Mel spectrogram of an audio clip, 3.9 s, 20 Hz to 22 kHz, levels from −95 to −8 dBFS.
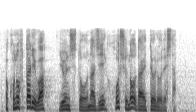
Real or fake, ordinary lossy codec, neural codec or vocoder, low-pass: real; none; none; none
